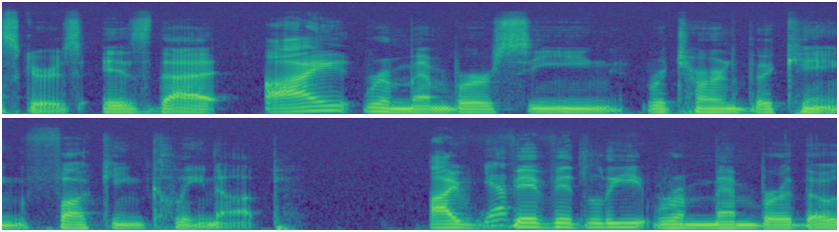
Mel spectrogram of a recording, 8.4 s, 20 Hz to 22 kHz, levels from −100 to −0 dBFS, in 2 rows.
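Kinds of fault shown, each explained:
Low bit depth with dither: The speech has been stored with far too few amplitude steps, consistent with roughly 9 bits, and random dither was added before each sample was rounded. That trades the rounding error's harsh, signal-dependent distortion for steady broadband noise. Across the whole clip this shows as an even, constant hiss sitting about 35 dB below the speech, present during pauses as well, with the voice itself staying clean and undistorted.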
